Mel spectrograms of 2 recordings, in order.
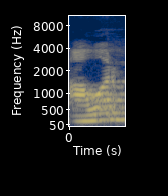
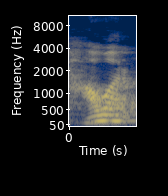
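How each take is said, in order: First: The word starts directly with a vowel. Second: The word starts with an h sound. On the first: The speaker calls it right. "আওয়ার মানে যে ঘন্টা" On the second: The speaker calls it wrong. "ওটাও ভুল করে আবার অনেকে হাওয়ার বলে ফেলে"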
